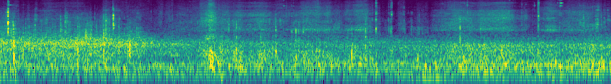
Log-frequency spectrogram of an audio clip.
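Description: Near silence with faint rustling and a few light clicks of tent fabric and fibreglass poles being handled.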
